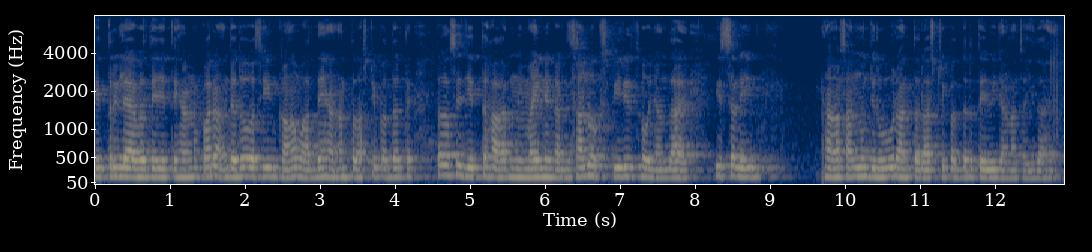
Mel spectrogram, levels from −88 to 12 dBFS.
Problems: constant background noise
